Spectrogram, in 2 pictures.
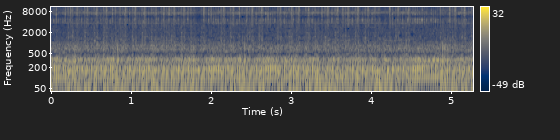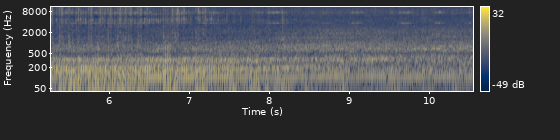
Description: Having misfire. Already done top overhaul.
